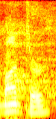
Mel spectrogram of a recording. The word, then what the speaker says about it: Minter: is fouled by Austin Minter or monter it is it's pronounced munter it's a good thing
